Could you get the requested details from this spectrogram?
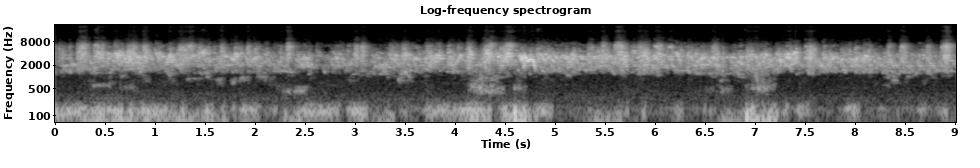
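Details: Parakeet flock chirping and singing on 14 January 2024, a nonstop stream of rapid high twittering and scratchy warbled notes, with an intermittent low thumping hum in the first half.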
